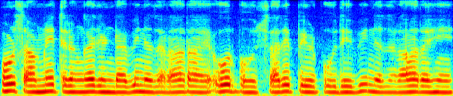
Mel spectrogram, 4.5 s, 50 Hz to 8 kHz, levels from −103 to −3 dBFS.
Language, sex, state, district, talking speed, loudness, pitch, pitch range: Hindi, female, Bihar, Katihar, 265 wpm, -16 LUFS, 185 Hz, 180-195 Hz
